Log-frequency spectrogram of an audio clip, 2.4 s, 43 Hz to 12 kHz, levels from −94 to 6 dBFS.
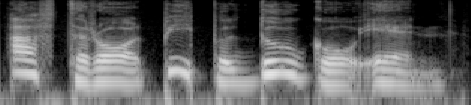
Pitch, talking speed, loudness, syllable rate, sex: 175 Hz, 155 wpm, -17 LUFS, 3.7 syllables/s, female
